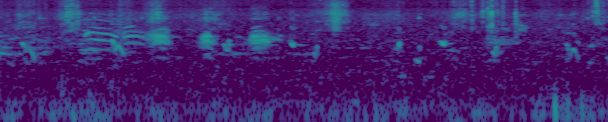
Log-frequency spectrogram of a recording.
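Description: Faint bird calls: short arching chirps, clustered in the first three seconds and sparser after that.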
